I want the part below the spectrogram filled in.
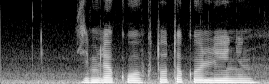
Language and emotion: Russian, neutral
